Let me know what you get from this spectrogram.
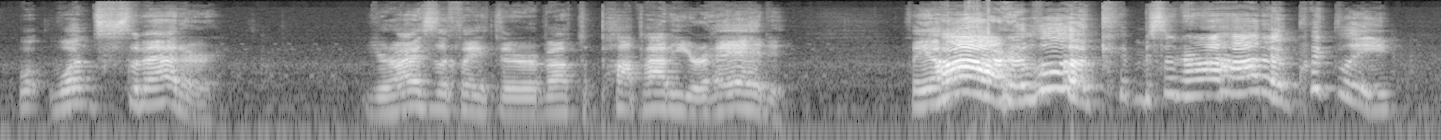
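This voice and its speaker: This put-on character voice is raised and projected, fairly high in pitch, with very wide pitch swings. The pace is moderate. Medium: game stream. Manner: excitable.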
